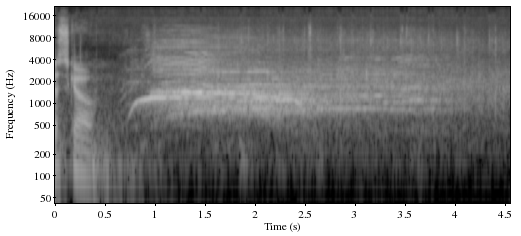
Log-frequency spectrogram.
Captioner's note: audience applauds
